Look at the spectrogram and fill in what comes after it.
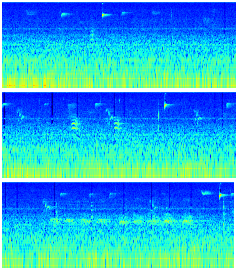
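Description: Wild birds calling outdoors: short, high, sharp chirps repeated throughout, three of them loud. Near the end comes a run of lower, quickly repeated calls.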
